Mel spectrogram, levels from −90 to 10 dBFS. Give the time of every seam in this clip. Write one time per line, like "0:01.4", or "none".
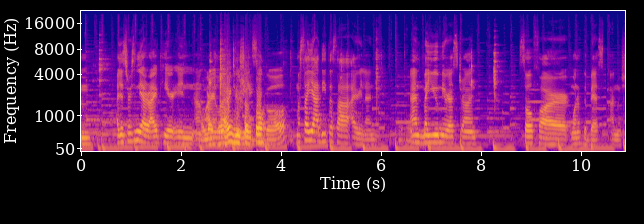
0:04.2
